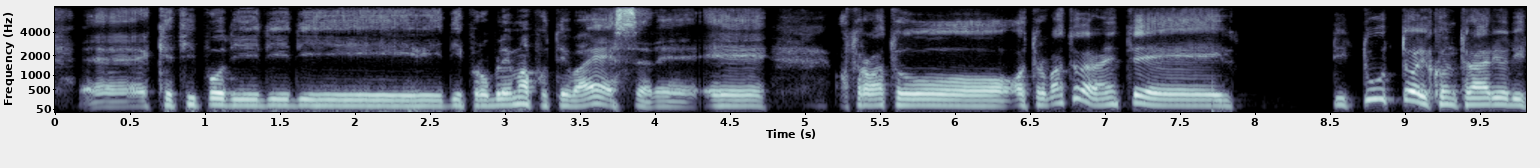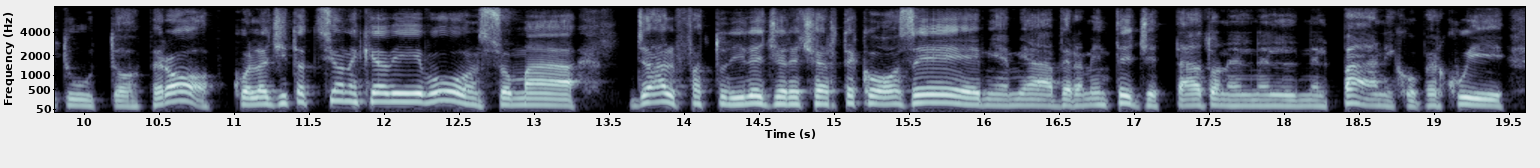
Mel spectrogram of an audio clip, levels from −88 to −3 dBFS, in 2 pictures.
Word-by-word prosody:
ehm, 100 +2 -5
che 130 - -2
tipo 140 +1 +3
di 125 -1 -2
di 125 +1 -3
di 120 -2 -1
di 125 +2 -6
problema 130 +6 +2
poteva 120 -1 0
essere, 100 -3 +3
e 120 -1 -2 0.5
ho - - -14
trovato 130 +1 0
ho 125 -2 +3
trovato 160 - -3
veramente 130 - +1 0.6
di 140 -1 -10
tutto 250 -1 0
e - - +7
il - - +3
contrario 145 -1 +1
di 130 -2 -3
tutto. 115 -3 -7
Però 205 +10 +1
con 150 - 0
l'agitazione 195 +8 -2
che 210 +1 -1
avevo 200 0 +3
insomma, 135 -2 +1 0.3
già 190 +3 -1
il 185 - +1
fatto 160 0 -6
di 145 0 0
leggere 155 -2 +2
certe 160 +2 -1
cose 165 0 +2
mi 130 -1 -8
ha - - -7
mi 130 0 -6
ha 125 -1 -1
veramente 135 +7 -2
gettato 130 +2 -3
nel 120 -1 -6
nel 120 -1 -4
nel 115 -2 -10
panico; 125 -10 -2
per 125 0 -7
cui, 135 -6 0
130 Hz, 145 wpm, -21 LUFS, 120-155 Hz, 0.6 s, e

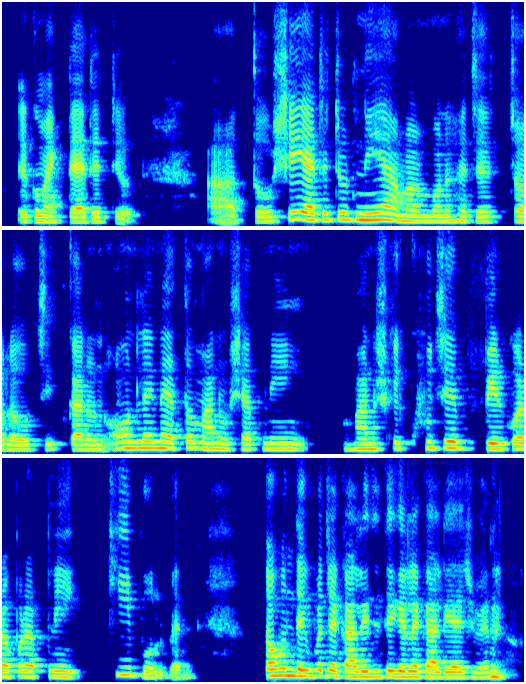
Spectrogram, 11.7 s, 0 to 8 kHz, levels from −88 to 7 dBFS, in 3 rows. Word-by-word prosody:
এরকম 180 0 -2
একটা 180 -2 -7
অ্যাটিটিউড। 165 0 -4 0.6
আ - - -8 0.3
তো 175 - -7 0.2
সেই 255 +1 +1
অ্যাটিটিউড 235 +1 +2
নিয়ে 235 +1 +5
আমার 190 -1 0
মনে 185 0 -2
হয় 185 -2 -4
যে 175 - -2 0.2
চলা 180 -2 -2
উচিত। 175 +2 -11
কারণ 175 -1 -1 0.2
অনলাইনে 230 0 +3
এত 210 - -16
মানুষ 195 -1 -1
আপনি 195 0 -5 0.6
মানুষকে 190 +2 -2
খুঁজে 230 0 -1 0.3
বের 195 -1 +4
করার 205 -1 +3
পর 205 - 0
আপনি 205 0 -3 0.4
কি 275 - -5 0.2
বলবেন? - - -6 0.6
তখন 235 +1 +6
দেখব 220 -1 +5
যে 215 - +5
গালি 195 0 +6
দিতে 205 +1 +1
গেলে 200 0 +5
গালি 185 0 +3
আসবে 180 -1 -4
না। 195 - 0
195 Hz, 185 wpm, -23 LUFS, 185-225 Hz, 0.6 s, তখন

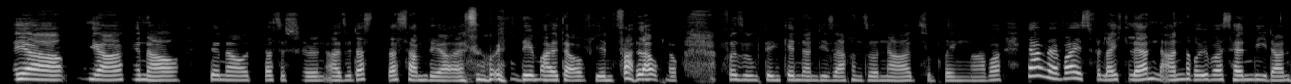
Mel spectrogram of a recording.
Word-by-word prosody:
Ja, 225 -4 +7 0.2
ja, 220 -2 +3
genau. 195 -3 +2 0.3
Genau, 205 -3 0 0.2
das 205 -1 -3
ist 200 - -10
schön. 185 +1 -4
Also, 190 +1 -2
das 225 +3 -1
das 210 +3 -1
haben 200 -1 0
wir 185 -1 0
also 190 +5 +1
in 230 0 -2
dem 215 0 +3
Alter 200 -2 +2
auf 190 -2 -7
jeden 190 0 -1
Fall 235 0 +3
auch 230 -2 +3
noch 185 -2 -7 0.5
versucht, 210 -3 -4
den 200 -1 -1
Kindern 200 -2 -3
die 195 -1 -4
Sachen 190 +1 -4
so 185 0 -4
nahezubringen. 180 -1 -6
Aber, 190 +5 -4 0.3
ja 390 - +7
wer 270 -5 +3
weiß, 275 -2 +3
vielleicht 215 0 -2
lernen 225 +2 +3
andere 215 +1 -1
über's 220 0 -1
Handy 215 0 0
dann, 190 +1 -1
205 Hz, 175 wpm, -22 LUFS, 190-220 Hz, 0.5 s, Ja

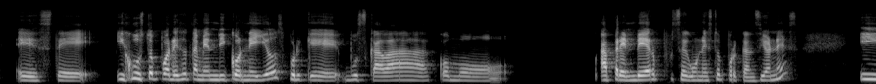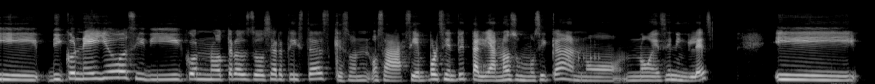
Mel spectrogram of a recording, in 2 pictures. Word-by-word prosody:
este, 185 - -3
y 240 - -1
justo 265 +1 +2
por 245 -3 +4
eso 240 +3 +1
también 215 -3 +2
di 215 0 +1
con 210 -1 +3
ellos, 235 +9 +2
porque 200 -7 -1
buscaba 195 -2 -1
como 180 - -8 0.8
aprender 205 +1 +6
pu 235 +2 -21
según 195 -4 -2
esto, 190 +5 -5
por 210 - -6
canciones, 190 +7 -3 0.6
y 215 -5 +2
di 235 +3 -1
con 265 0 +3
ellos, 300 +3 +3
y 250 -3 -4
di 225 +1 -3
con 240 -1 -1
otros 230 +1 -1
2 220 0 -2
artistas 235 +3 -3
que 190 - -6
son, 190 0 -9
o 190 - -5
sea, 175 -3 0
100% 215 +5 0
italianos, 210 -2 +2
su 210 - -4
música 210 +5 -2
no 175 -3 -6
no 185 0 -4
es 185 +3 -5
en 220 -1 -1
inglés, 190 +7 0 0.5
y 205 -4 +2
210 Hz, 145 wpm, -21 LUFS, 190-235 Hz, 0.8 s, aprender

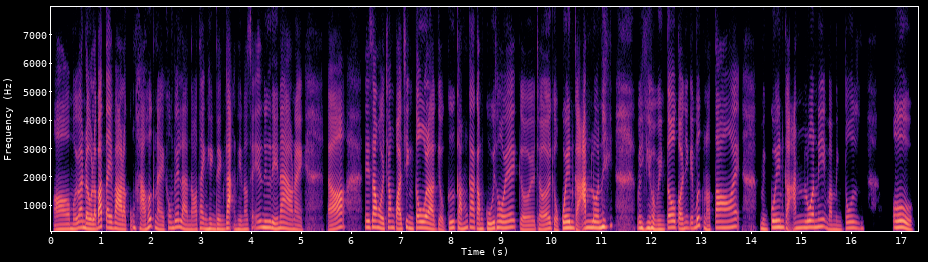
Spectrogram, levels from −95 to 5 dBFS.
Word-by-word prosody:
Ờ, 165 +2 -1
mới 175 +1 -1
ban 220 +1 +1
đầu 180 -4 +3
là 165 - +1
bắt 235 +6 +5
tay 210 -2 +1
vào 180 -4 +3
là 160 - -1
cũng 160 +8 -9
háo 150 -5 -3
hức 250 +2 -1
này, 160 -7 -4
không 205 +7 -5
biết 230 +2 -1
là 210 -9 -1
nó 155 +1 -6
thành 180 -1 -3
hình 170 -1 0
thành 160 -2 -2
dạng 190 -5 +1
thì 160 - -3
nó 160 +1 -4
sẽ 205 +5 -7
như 220 -1 +3
thế 185 -3 +1
nào 190 -4 0
này. 150 -4 -5 0.5
Đó. 175 +12 +1 0.4
Thế 225 0 +1
xong 230 0 +4
rồi 190 -3 +2
trong 215 +4 -3
quá 180 -4 +2
trình 190 0 -2
tô 210 +1 +3
là, 175 -4 +3
kiểu, 160 -3 -8
cứ 205 - -2
cắm 195 0 -2
ca 225 -1 -1
cắm 175 -3 -1
cúi 180 +3 +1
thôi 210 -1 +1
ấy, 235 +1 -1
kiểu, 150 -8 -5
trời 155 -1 -4
ơi, 185 +3 -1
kiểu, 170 -6 -6
quên 210 +1 +5
cả - - -2
ăn 220 +3 +4
luôn 215 -1 +4
ấy. 235 0 +5 0.6
Mình 200 -1 +2
hiểu 200 +2 +4
mình 155 0 -2
tô 220 +4 +2
có 190 -4 -1
những 195 +3 -4
cái 190 - -6
bức 265 +4 -1
nó 150 -7 -3
to 215 +5 +1
ấy, 250 +2 -2 0.4
mình 170 -3 -3
quên 230 +6 +3
cả 200 - -3
ăn 205 +4 -3
luôn 230 +1 +2
ấy 255 0 -2
mà 160 -7 -6
mình 150 -2 -7
tô 205 +6 -4
d 185 -2 -12 0.6
Ừ. 220 -6 +4
200 Hz, 265 wpm, -23 LUFS, 165-220 Hz, 0.6 s, bắt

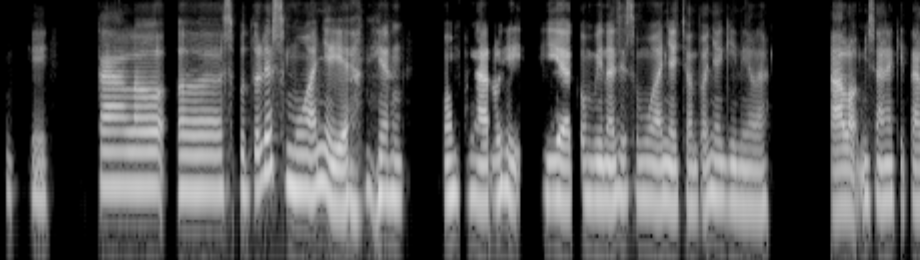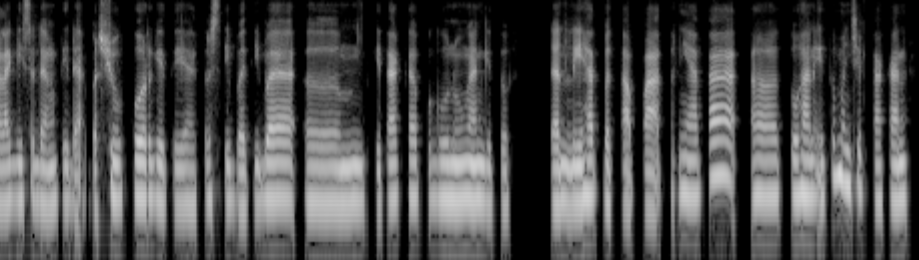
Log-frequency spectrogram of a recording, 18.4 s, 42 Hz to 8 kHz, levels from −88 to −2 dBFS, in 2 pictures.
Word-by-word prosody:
Oke, 155 - -8 0.5
kalau, 185 0 +4 0.2
eee, 175 0 +2
sebetulnya 180 +9 +2
semuanya 185 - +4
ya, 135 0 +6 0.2
yang 160 -2 +1 0.4
mempengaruhi 155 -1 +3 0.2
iya, 155 -3 +5
kombinasi 150 0 +2
semuanya 150 -2 +1
contohnya 135 +3 -2
gini 140 -2 -2
lah, 130 +1 -5 0.6
kalau 130 +1 +3
misalnya 145 -1 0
kita 145 -2 -3
lagi 140 +2 -1
sedang 140 -2 -3
tidak 140 -1 -6
bersyukur 150 +3 0
gitu 140 -2 -5
ya, 135 0 -5
terus 145 0 -3
tiba-tiba, 140 +2 -1
mmm, 135 0 -1
kita 145 +3 -1
ke 155 - -4
pegunungan 150 0 0
gitu, 130 -2 -8 0.4
dan 135 +1 +1
lihat 150 +3 +2
betapa 130 -2 -3
ternyata, 165 +8 -1
eee, 155 0 -2
Tuhan 160 0 0
itu 150 - -6
menciptakan 160 -9 -2
150 Hz, 125 wpm, -24 LUFS, 140-165 Hz, 0.6 s, ya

